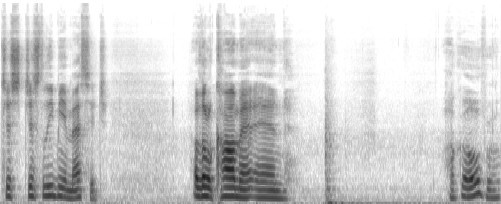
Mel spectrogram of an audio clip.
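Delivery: yawny voice, talking through yawns. Video creator asking viewers to leave comments, yawning while talking. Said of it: "I don't know why I'm yawning so much".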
